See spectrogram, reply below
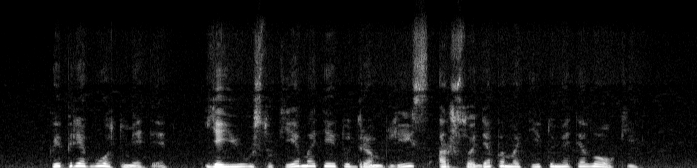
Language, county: Lithuanian, Šiauliai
